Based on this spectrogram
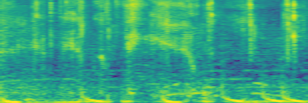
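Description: Mixing a whisky, vodka and cola cocktail: many quick, sharp clinks and rattles come in an uneven run, with fizzing hiss in between.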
